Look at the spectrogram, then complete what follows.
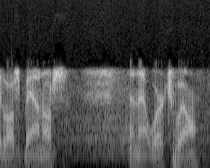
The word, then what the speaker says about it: Los Banos: you said you said Los Banos fine it's a it could be Los BOS Los Banos with a Tila over the end but most people just say Los Banos and that works well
